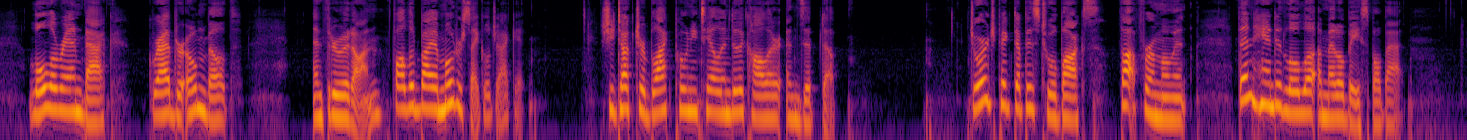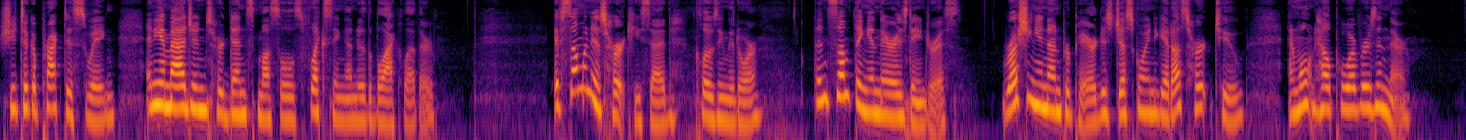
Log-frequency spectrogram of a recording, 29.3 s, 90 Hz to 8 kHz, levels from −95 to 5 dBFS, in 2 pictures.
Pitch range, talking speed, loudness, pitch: 180-245 Hz, 190 wpm, -25 LUFS, 210 Hz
